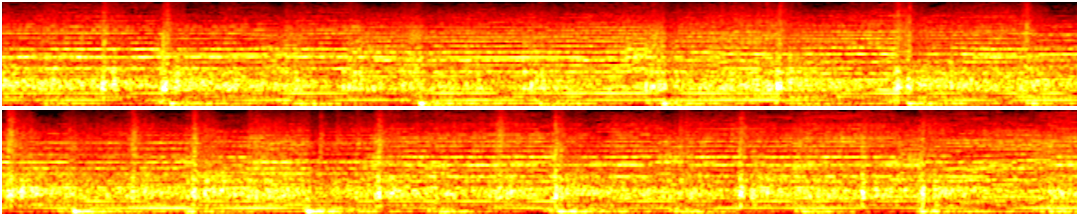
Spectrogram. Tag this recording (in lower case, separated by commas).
playing bagpipes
